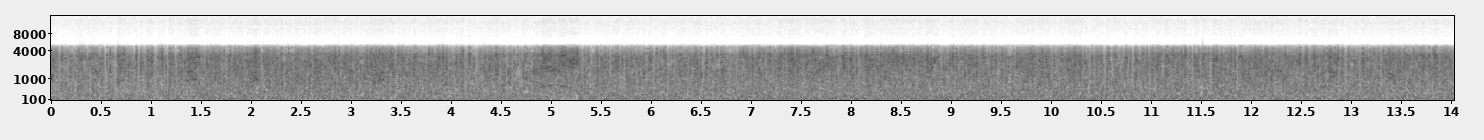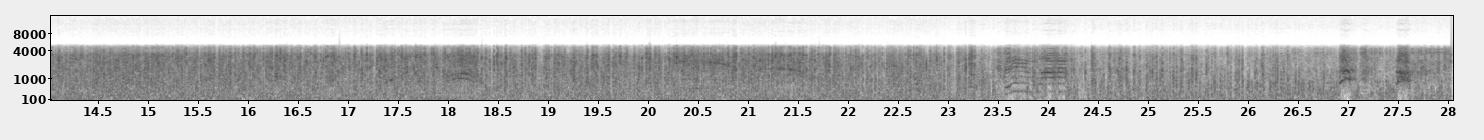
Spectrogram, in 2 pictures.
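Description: Steady rush of wind and road noise from a moving car with its window open. Near the end it eases a little as the car slows, and a few short pitched sounds come through.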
